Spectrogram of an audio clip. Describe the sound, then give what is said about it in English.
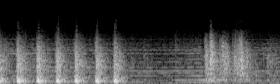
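Six sharp, hollow knocks rap on the door of Amos Todd's ranch house in a quick, even rhythm, made by a masked man, followed after a short pause by a brief, softer muffled sound. “The masked man halted in front of Amos Todd's ranch house, dismounted and rapped on the door.”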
